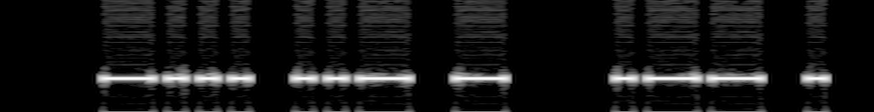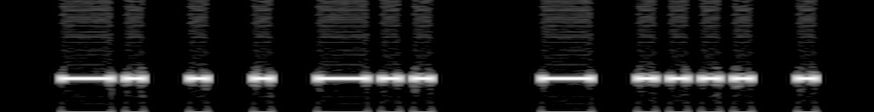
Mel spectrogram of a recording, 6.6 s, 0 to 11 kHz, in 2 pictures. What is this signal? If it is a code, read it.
Morse code, heard as a keyed tone, about 20 wpm, 1000 Hz. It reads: BUT WE NEED THE
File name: qotdfiles / 20wpm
